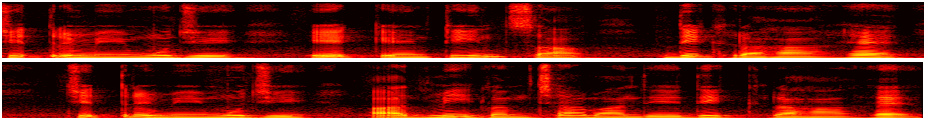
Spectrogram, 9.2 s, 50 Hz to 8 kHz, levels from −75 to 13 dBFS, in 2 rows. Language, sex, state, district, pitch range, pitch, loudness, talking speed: Hindi, female, Madhya Pradesh, Katni, 170-205 Hz, 180 Hz, -21 LUFS, 115 wpm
